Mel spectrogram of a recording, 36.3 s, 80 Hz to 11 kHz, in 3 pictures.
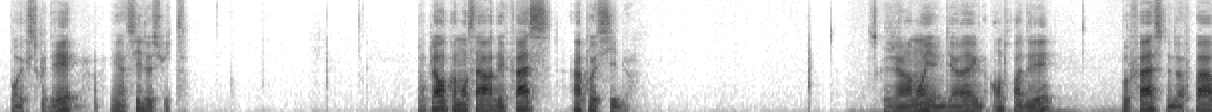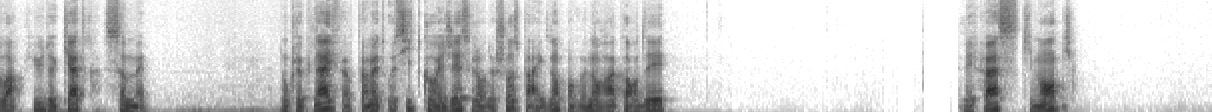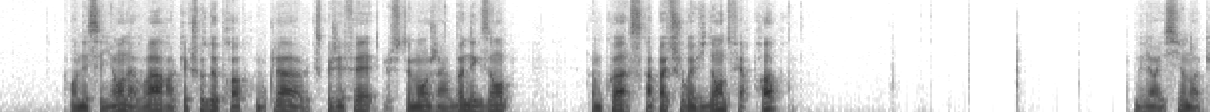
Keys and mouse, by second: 0.5 e, 2.6-3.6 middle drag, 5.2 click, 5.9-8.1 middle drag, 18.1 k, 21.4-36.3 middle drag.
